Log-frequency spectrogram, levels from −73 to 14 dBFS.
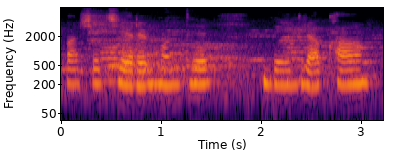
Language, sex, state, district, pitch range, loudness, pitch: Bengali, female, Tripura, West Tripura, 195-220 Hz, -15 LUFS, 205 Hz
